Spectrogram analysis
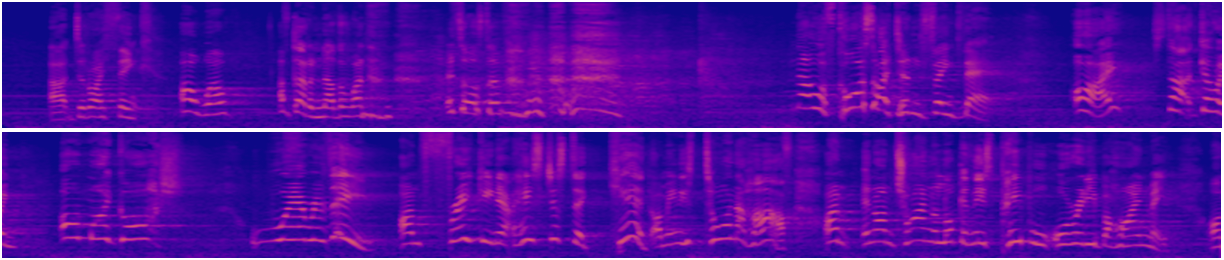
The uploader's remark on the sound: Recorded during our 9am service on Sunday, the 10th of December 2023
